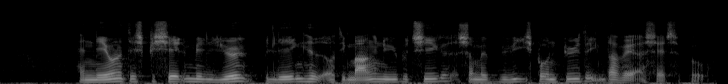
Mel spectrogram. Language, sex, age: Danish, male, 29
